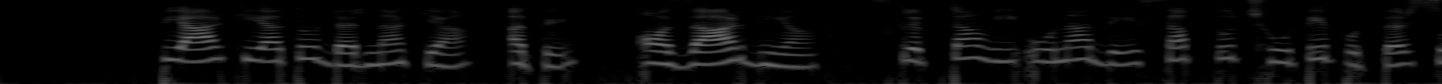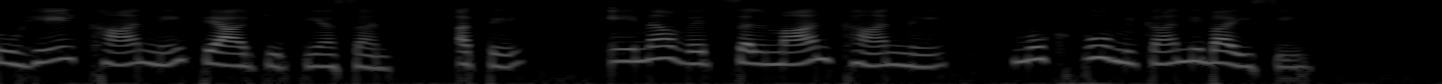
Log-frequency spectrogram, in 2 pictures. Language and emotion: Punjabi, neutral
